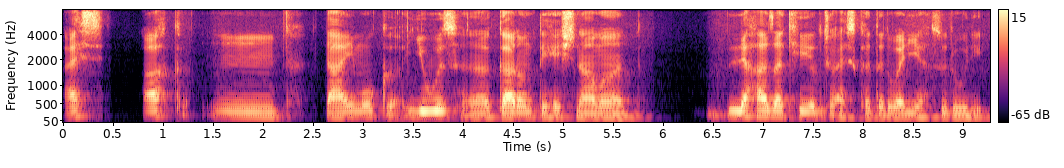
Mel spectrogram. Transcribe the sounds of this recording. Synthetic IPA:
ɐsʲ | ɐk | ʈaːjmukjuːzkɐɾont̪eɦeʃnaːʋaːn | lɐɦaːzakʰeːlt͡ʃʰuɐsʲkʰɐt̪əɾʋɐɾijɐhzuɾuːɾḭː

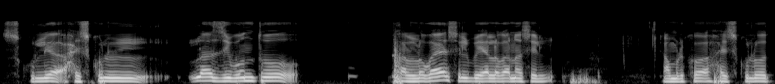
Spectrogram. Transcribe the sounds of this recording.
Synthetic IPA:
skulijahajskulː | azibɔntʊ | bʱalːɔɡajasilbɛjalɔɡanasil | amɹikʰɔɦajskulɔt̚

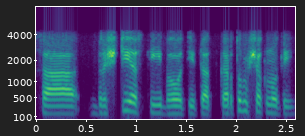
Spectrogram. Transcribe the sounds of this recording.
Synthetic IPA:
sad̪ɾɪʂʈiːɐst̪iːbʱɐʋt̪iːt̪ɐt̪̚kɐɾt̪umɕɐknot̪iː

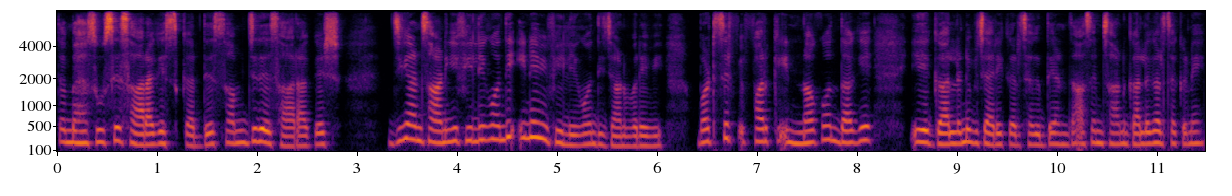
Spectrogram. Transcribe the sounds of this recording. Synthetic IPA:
t̪ẽːmɛɦsuːseːsaːɾaːkɪt͡ʃkəɾd̪eːsəmd͡ʒd̪eːsaːɾʔaːkɪʃ | d͡ʒɪjãːɪnsaːnɡiːpʰiːlɪ̃ŋɡɦõːnd̪iːʔɪnẽːʋiːpʰiːlɪ̃ŋɡoːnd̪iːd͡ʒaːnʋəɾẽːʋiː | bəʈsɪɾpʰpʰəɾkɪnːãːkoːʊ̃nd̪aːk̬ɪeːɡəlnẽːbɪt͡ʃaːɾiːkəɾsəkd̪eːɦənd̪a̰ːəsɪnsaːnɡəlkəɾsəkneː

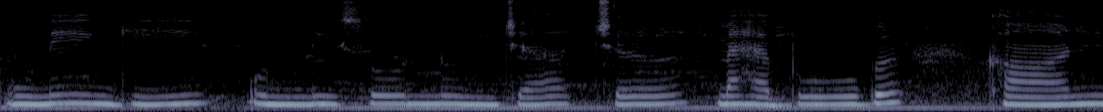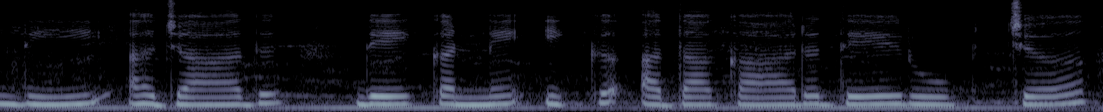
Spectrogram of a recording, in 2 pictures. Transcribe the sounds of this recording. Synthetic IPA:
ʊnẽːɡiː | ʊnːiːsɔːnʊɲd͡ʒat͡ʃəmɛɦbuːb | kʰaːnd̪iːaːd͡ʒaːd̪ː | eːkənːeːɪkəd̪aːkaːɾd̪eːɾuːpt͡ʃə

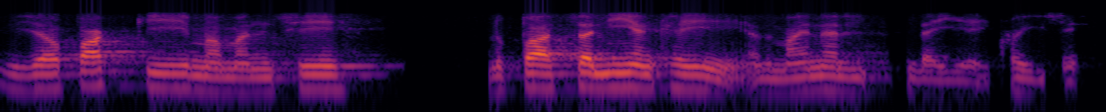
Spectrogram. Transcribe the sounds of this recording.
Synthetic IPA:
zawpakːimɐmɐnsi | lupat͡ʃɐniaŋkʰɐjɐ̰d̪umajnɐlɐjeikʰojɡise

